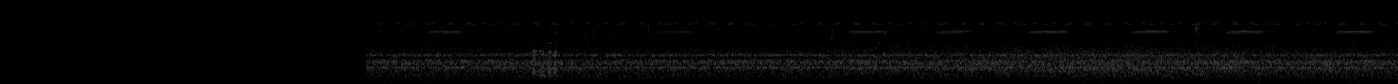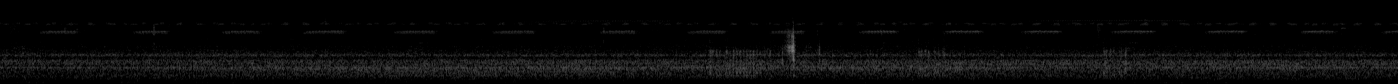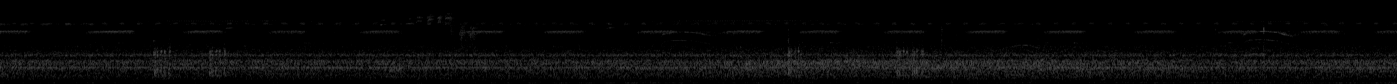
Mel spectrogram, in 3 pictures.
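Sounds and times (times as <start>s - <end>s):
insect chirping: 3.7s - 41.9s
high-pitched insect buzz: 20.0s - 41.9s.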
